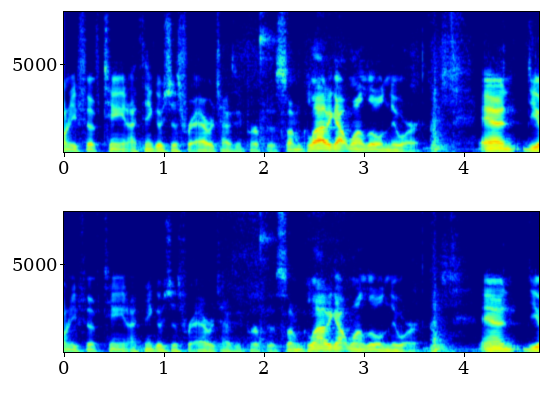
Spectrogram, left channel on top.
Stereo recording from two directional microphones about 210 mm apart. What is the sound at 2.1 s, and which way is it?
Speech, 40° left (ahead or behind).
